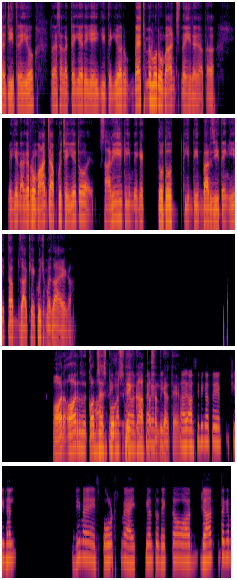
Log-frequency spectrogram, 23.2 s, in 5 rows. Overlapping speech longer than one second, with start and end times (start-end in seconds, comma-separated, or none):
15.8-17.6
